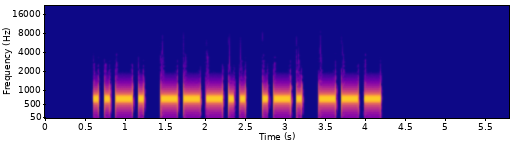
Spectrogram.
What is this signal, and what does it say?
Morse code, heard as a keyed tone, about 17 wpm, 700 Hz. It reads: F8RO
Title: DXCC-100 Call Signs - 4 Characters - Repeated 3x - 17wpm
